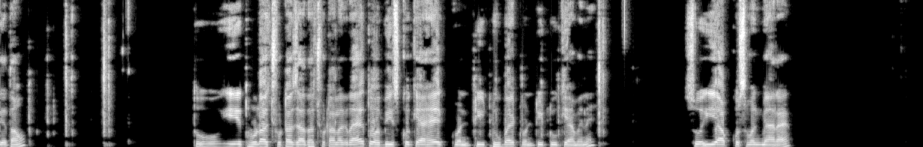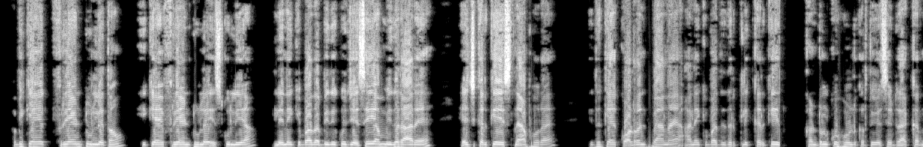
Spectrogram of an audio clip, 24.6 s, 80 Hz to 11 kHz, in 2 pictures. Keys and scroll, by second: 0.0-0.7 typing, 0.5 Tab, 1.4 Return, 6.4 2, 7.0 Tab, 7.3 2, 8.1 Return.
